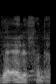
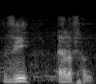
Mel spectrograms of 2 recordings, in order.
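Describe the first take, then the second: First: 'The' is said with a short 'thuh' vowel. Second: 'The' is said with a long 'thee' vowel. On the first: The speaker calls it wrong. "مش ذا اليفنت" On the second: The speaker calls it right. "هتبقى ذي اليفنت"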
